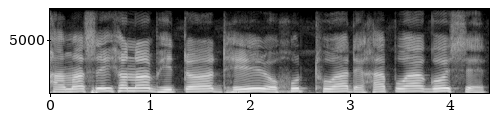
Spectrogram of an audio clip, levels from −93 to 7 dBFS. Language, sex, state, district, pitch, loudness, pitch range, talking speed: Assamese, female, Assam, Sonitpur, 230 Hz, -11 LUFS, 205-245 Hz, 120 wpm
